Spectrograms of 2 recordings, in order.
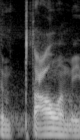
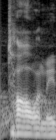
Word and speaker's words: Ptolemy: English we don't pronounce emphalomy because in English we don't like Words that start we call them Ptolemy the p is silent Aaron pankin this is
